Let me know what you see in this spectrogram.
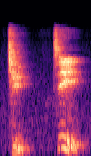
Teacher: Her mouth very tensed, releasing the air.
